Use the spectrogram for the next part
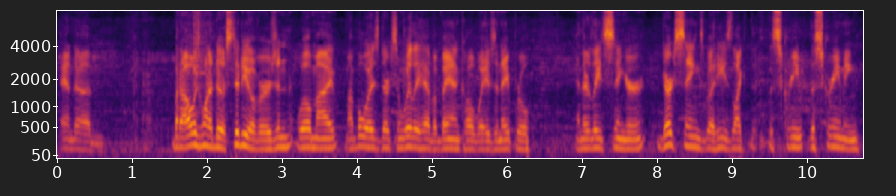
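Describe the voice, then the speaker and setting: Middle-aged musician telling stories. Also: male voice, a little high, steady tone, normal speed, a bit bright, faint music behind. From Oklahoma and Texas. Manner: rambling, self-interrupting storyteller. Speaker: musician guest. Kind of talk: casual interview chat. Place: outdoor festival.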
